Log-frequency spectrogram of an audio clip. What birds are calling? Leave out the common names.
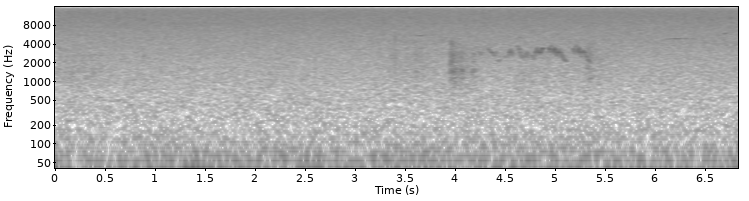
Haemorhous purpureus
